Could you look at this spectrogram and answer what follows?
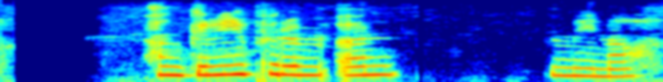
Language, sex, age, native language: Icelandic, female, 10, Icelandic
